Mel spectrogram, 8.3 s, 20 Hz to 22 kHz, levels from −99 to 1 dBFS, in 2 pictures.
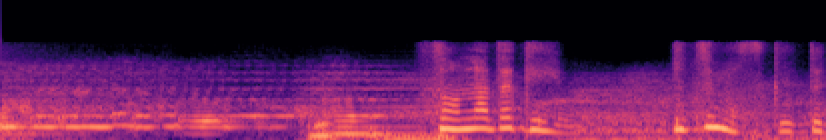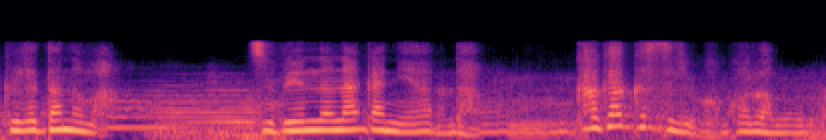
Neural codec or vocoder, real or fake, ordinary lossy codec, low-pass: codec, 16 kHz in and 24 kHz out, 0.9 kbps, LongCat-Audio-Codec, four codebook decoder; fake; none; 7.2 kHz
